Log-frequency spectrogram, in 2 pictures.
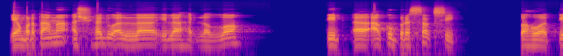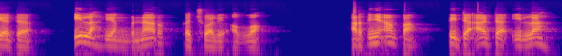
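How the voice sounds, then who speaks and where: A man giving a Ramadan sermon, reciting Arabic verses and explaining them in a measured preaching manner, lifting his voice for emphasis. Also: mid-range voice. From Indonesia. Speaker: Islamic preacher.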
